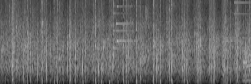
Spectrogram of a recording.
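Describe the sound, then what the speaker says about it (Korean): A live lecture audience claps together, the scattered hand claps gradually locking into a shared, steady beat, close and dense over a continuous wash of applause. "다른 분들의 박수의 박자에 맞춰서 치시려고 노력하시면 돼요"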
